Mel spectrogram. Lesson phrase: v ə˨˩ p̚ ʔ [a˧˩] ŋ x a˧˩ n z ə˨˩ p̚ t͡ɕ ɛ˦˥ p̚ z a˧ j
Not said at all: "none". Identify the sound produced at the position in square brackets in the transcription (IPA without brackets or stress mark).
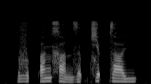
a˧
